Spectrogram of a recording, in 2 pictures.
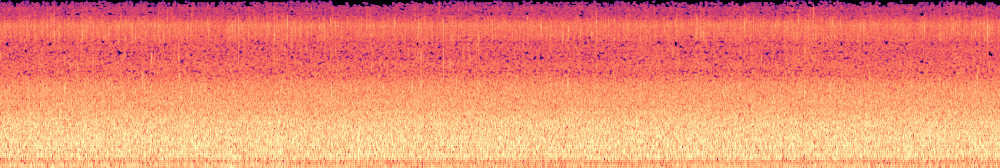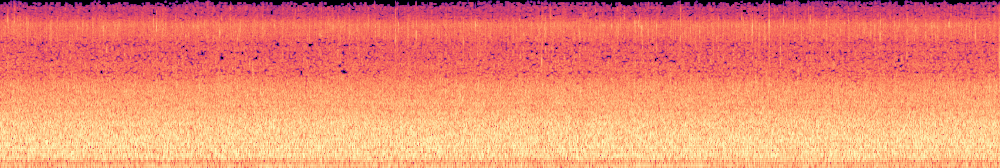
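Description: Mountain river flowing: a steady, even rush of water.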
